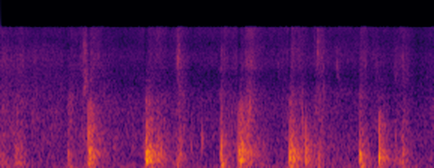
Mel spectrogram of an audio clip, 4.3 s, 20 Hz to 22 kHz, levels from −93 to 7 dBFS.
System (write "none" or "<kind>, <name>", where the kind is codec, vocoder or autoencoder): vocoder, Vocos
